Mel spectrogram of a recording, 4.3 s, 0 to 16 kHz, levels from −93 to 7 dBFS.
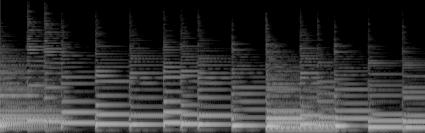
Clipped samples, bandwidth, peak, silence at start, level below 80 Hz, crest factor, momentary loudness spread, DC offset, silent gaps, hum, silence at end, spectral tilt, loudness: under 0.1%; 9.2 kHz; -14 dBFS; 0 s; -50 dBFS; 16 dB; 5 LU; under 0.1%; none; none; 0 s; -9 dB/octave; -30 LUFS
